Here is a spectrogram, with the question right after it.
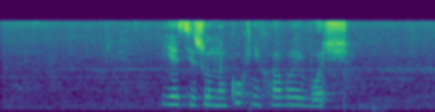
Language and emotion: Russian, neutral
